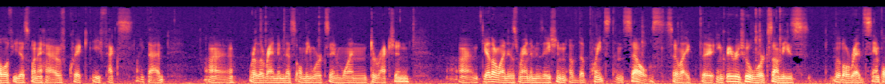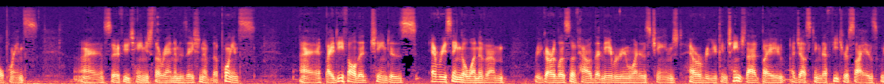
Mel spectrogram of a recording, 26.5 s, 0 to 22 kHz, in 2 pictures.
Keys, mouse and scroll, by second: 4.3-5.9 drag, 9.6 p, 13.9 scroll down 2, 15.1-23.7 drag.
